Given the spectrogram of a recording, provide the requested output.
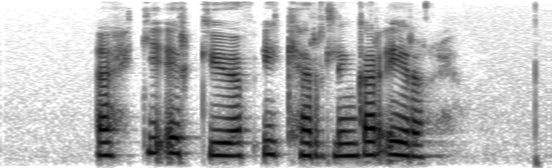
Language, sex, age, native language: Icelandic, female, 30-39, Icelandic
